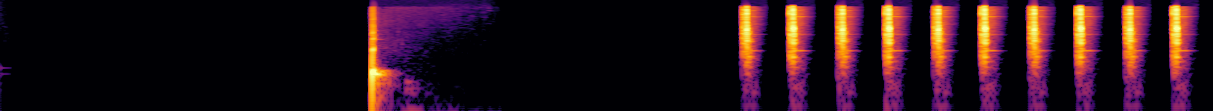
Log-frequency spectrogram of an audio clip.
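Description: Clock-ticking sound effect of a quiz countdown timer: sharp, even ticks at about four a second, starting nearly four seconds in. Earlier there is a single short click about two seconds in, after a near-silent gap.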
